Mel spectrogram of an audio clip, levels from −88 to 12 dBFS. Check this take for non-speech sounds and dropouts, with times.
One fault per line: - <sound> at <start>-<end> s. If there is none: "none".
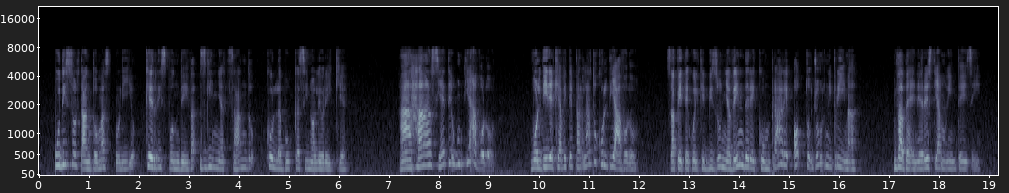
- dropout at 1.4-1.5 s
